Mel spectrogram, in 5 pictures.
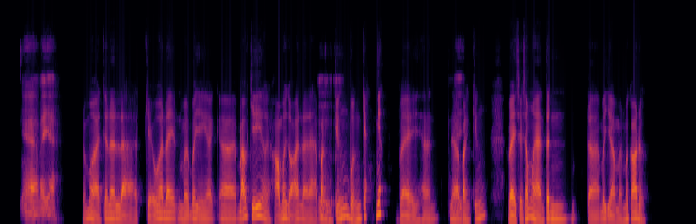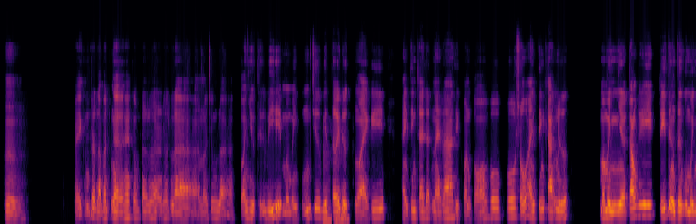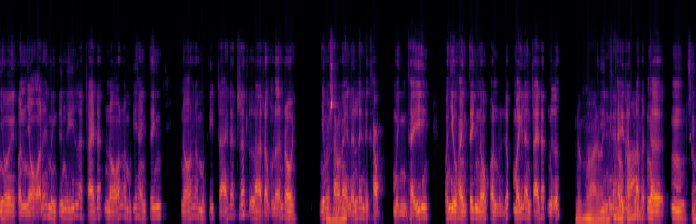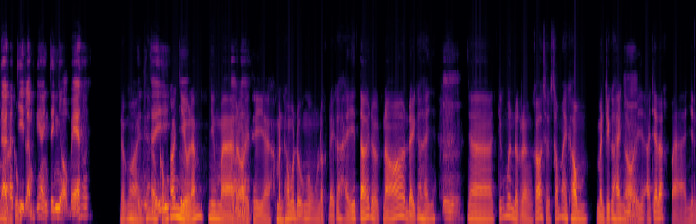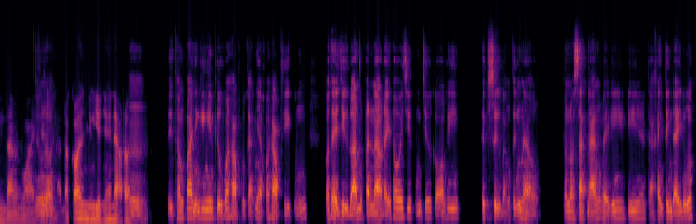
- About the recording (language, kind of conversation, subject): Vietnamese, unstructured, Bạn có ngạc nhiên khi nghe về những khám phá khoa học liên quan đến vũ trụ không?
- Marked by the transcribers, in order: unintelligible speech; other background noise; tapping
